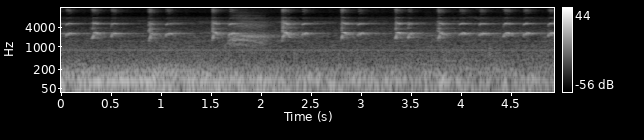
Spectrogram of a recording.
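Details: A squirrel gives sharp, high chirping screeches in quick pairs and short bursts, repeated about every half second. A steady electrical hum and low rumbling background noise run throughout.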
